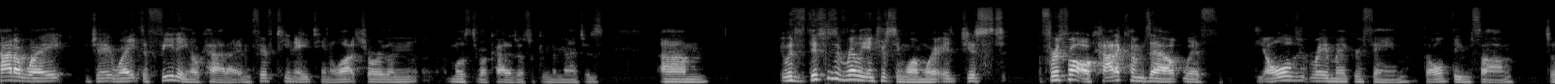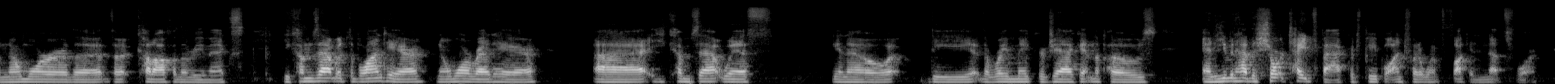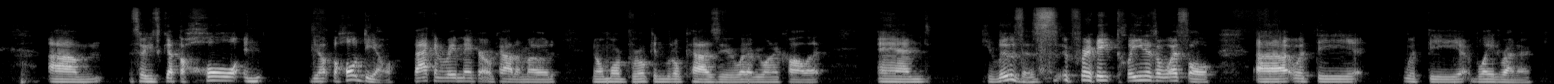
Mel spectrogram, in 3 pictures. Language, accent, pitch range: English, American, 115-145 Hz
